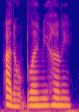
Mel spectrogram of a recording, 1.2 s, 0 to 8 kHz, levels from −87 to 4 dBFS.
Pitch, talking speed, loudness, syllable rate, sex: 180 Hz, 250 wpm, -18 LUFS, 6.7 syllables/s, female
